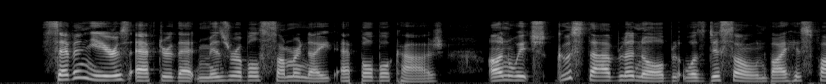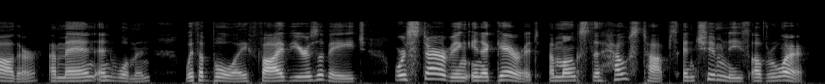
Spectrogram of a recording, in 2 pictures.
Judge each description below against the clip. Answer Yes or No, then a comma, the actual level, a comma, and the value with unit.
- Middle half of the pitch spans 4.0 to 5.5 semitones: No, average, 3.3 semitones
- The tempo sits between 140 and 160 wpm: Yes, average, 150 wpm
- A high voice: No, medium, 175 Hz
